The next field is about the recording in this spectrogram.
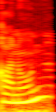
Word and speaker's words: Kanun: Das Wort Kanun wird Kanun ausgesprochen auf Arabisch.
